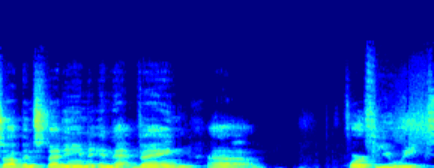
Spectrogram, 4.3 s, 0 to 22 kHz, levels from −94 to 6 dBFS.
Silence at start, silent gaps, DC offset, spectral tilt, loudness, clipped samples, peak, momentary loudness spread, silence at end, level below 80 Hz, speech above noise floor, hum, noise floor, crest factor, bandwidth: 0 s; none; under 0.1%; -5 dB/octave; -36 LUFS; under 0.1%; -22 dBFS; 9 LU; 0 s; -78 dBFS; 37 dB; none; -72 dBFS; 16 dB; 14.5 kHz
